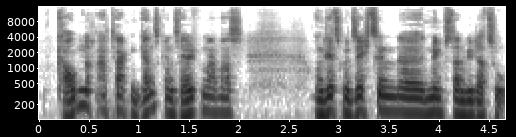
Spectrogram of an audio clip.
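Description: Somewhat breathy, a man at a medium pitch is captured in a dry, close sound with no echo. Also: very clean recording, silent background. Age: 50s. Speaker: patient and father. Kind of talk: interview.

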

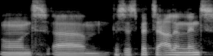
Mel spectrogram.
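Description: A man with an English accent has a bright, sharp tone and monotone, flat intonation. The background is quiet. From Canada. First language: English (speaking German). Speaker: ice hockey player. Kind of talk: interview. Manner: halting.

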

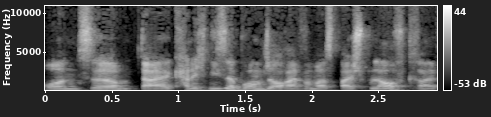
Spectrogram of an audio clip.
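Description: The delivery from this man is very fast. His voice sits fairly high. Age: 30s. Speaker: business consultant. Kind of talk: interview.

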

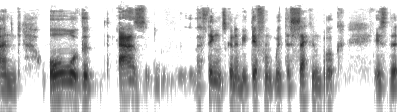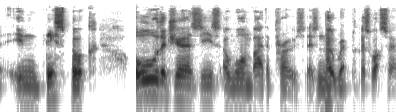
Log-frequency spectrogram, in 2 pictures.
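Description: The speaker has a London accent and a moderate pace. The sound is dry and close with no echo. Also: man. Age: 40s. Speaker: author and cycling jersey collector. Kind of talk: interview.

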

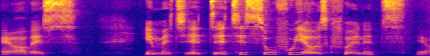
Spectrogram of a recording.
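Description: A woman at a very slow pace, with ordinary pitch variation and long, frequent pauses. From Austria, Tyrol (Pillersee valley). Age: young. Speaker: recent school graduate. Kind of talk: casual interview chat. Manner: halting, many fillers.

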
